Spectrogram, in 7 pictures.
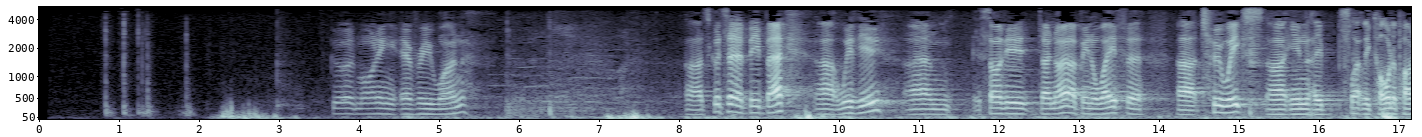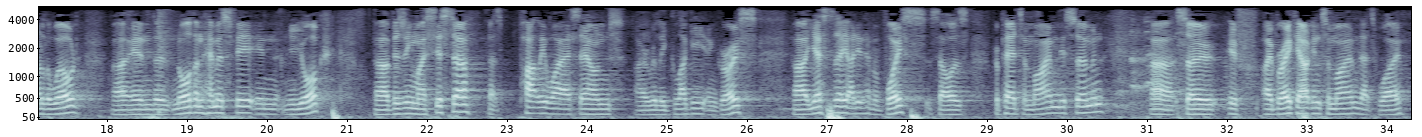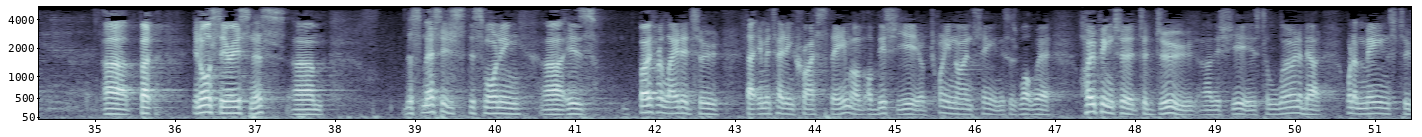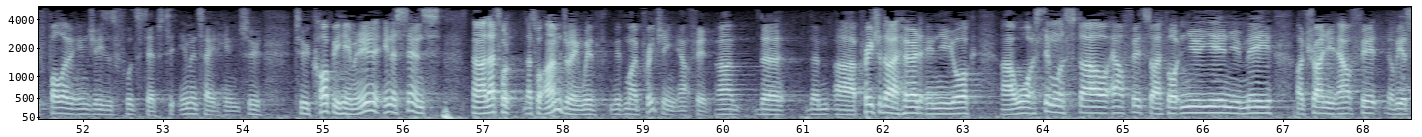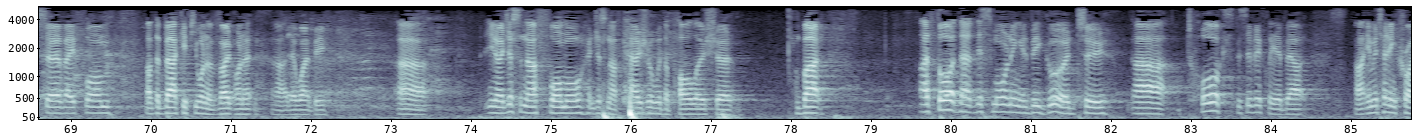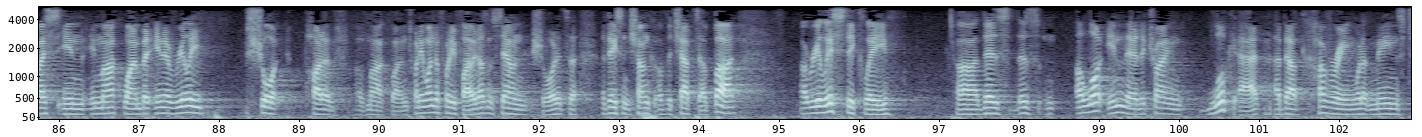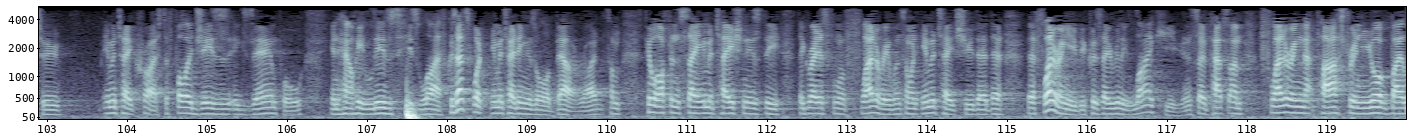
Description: Bible Text: Mark 1 | Preacher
